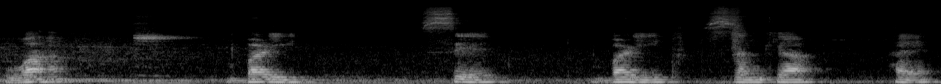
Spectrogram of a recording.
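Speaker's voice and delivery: slow, word by word, long pauses; slow dictation. Shown as a demonstration. Teacher dictating the definition slowly to students. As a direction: dictate each word for writing. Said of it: "write down करो".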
